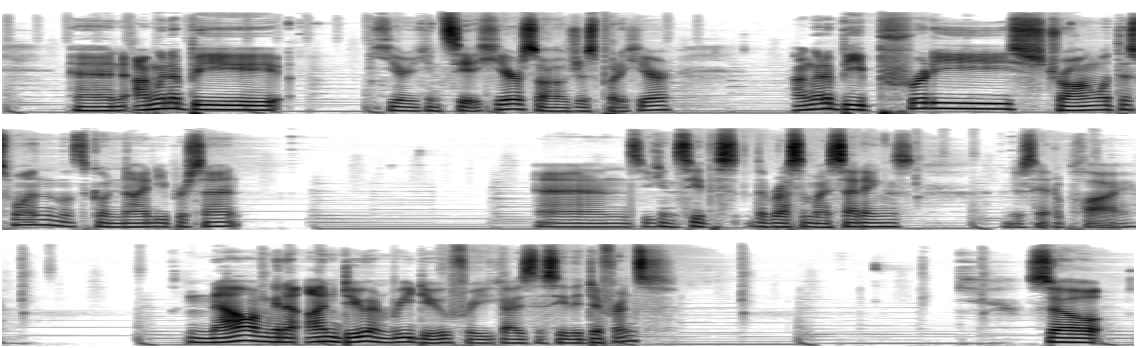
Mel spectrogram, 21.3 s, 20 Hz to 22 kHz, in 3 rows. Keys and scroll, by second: 17.7 shift+super+z, 18.7 super+z.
